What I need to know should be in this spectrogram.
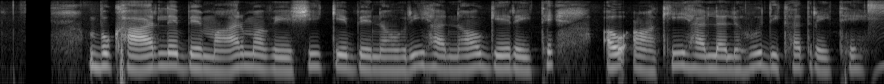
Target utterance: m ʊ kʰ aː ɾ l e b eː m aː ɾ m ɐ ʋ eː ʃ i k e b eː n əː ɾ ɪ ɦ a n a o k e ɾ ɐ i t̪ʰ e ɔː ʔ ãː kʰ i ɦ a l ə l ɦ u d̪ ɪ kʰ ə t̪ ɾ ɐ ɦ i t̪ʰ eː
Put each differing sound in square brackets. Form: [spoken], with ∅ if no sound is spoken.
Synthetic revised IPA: [b] ʊ kʰ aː ɾ l e b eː m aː ɾ m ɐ ʋ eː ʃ i k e b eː n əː ɾ [i] ɦ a n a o [ɡ] e ɾ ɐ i t̪ʰ e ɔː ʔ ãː kʰ i ɦ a l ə l ɦ u d̪ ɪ kʰ ə t̪ ɾ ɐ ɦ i t̪ʰ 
